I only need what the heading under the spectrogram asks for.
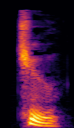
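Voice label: "chew", British English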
